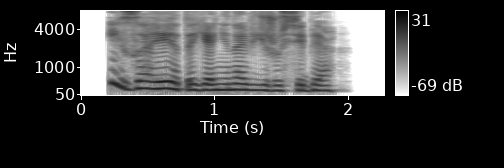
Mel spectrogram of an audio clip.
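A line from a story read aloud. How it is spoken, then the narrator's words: Fervent exclamation. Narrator (Russian): Пылко воскликнула Эйра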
